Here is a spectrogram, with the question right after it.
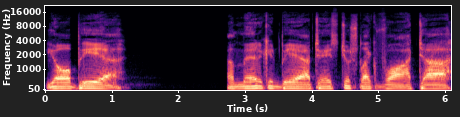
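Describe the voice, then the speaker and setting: A man puts on a raspy character voice in a strong German accent, very deep and low, with monotone, flat intonation. He speaks at a very slow pace with long, frequent pauses, on a very clean recording with a silent background. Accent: heavy German. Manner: gruff, teasing.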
